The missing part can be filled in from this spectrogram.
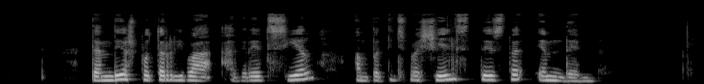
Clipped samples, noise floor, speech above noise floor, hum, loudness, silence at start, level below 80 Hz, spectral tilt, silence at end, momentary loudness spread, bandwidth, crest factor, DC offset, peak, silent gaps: under 0.1%; -75 dBFS; 50 dB; none; -26 LUFS; 0.9 s; -76 dBFS; -4.5 dB/octave; 1.1 s; 11 LU; 11.5 kHz; 18 dB; under 0.1%; -8 dBFS; none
